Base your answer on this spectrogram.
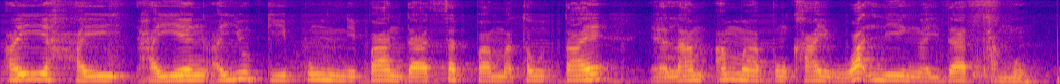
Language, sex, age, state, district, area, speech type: Manipuri, male, 30-45, Manipur, Thoubal, rural, read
